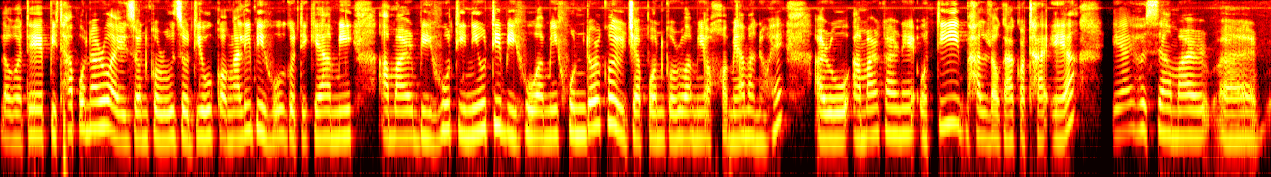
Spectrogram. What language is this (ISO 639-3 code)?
asm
